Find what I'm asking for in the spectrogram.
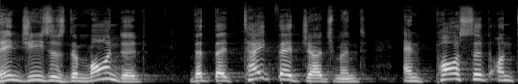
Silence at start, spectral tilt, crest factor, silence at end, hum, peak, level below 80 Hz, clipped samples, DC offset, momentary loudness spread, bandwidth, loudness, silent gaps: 0 s; -5 dB/octave; 14 dB; 0.05 s; none; -2 dBFS; -62 dBFS; under 0.1%; under 0.1%; 9 LU; 17 kHz; -16 LUFS; none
